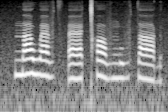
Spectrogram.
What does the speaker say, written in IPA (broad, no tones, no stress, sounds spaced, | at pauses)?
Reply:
n a w æ v t͡sʼ æ ǀʰ ʌ v ŋ u v t a ɡ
